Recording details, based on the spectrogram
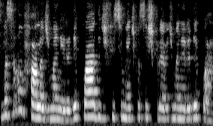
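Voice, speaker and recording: A woman speaks at a high pitch. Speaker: Portuguese teacher. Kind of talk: online grammar lesson. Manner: fast; informal, colloquial.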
